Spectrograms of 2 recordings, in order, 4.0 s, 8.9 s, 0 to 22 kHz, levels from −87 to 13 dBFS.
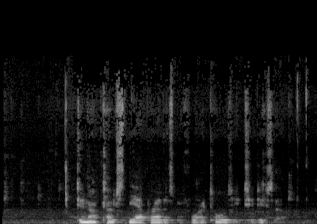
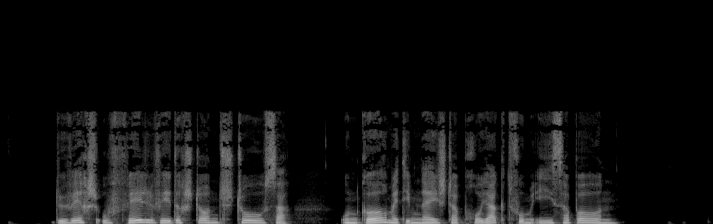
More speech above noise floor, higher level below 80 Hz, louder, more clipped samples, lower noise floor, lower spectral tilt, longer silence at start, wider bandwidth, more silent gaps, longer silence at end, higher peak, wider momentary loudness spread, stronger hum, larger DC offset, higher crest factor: second, 38 dB vs over 66 dB; about the same, -60 dBFS vs -64 dBFS; first, -17 LUFS vs -25 LUFS; neither; second, -55 dBFS vs under -90 dBFS; about the same, -6 dB/octave vs -6 dB/octave; first, 0.95 s vs 0.7 s; first, 15 kHz vs 11.5 kHz; neither; second, 0.55 s vs 1.2 s; first, -2 dBFS vs -6 dBFS; first, 19 LU vs 9 LU; neither; neither; about the same, 18 dB vs 20 dB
